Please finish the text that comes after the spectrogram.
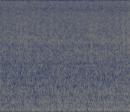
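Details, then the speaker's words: Maytag oversized-capacity top-load washer with a heavy load on the regular cycle, final spin at full speed: even low steady rumble, no knocking or scraping; smooth, quiet, normal operation. "can see it's got nice smooth operation sounds great very quiet"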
